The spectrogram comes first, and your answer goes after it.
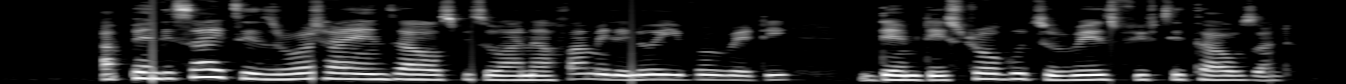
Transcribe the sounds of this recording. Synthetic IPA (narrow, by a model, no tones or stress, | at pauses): apɛ̃ndisaɪtʰizɹɔʃaɛ̃ntahɔspitəlãnaəfamilinoivə̃nɹɛdi | dɛ̃mdestɹ̥ɔɡltʰuɹezfiftʰiθaʊzə̃nd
